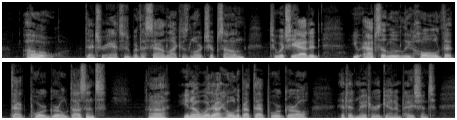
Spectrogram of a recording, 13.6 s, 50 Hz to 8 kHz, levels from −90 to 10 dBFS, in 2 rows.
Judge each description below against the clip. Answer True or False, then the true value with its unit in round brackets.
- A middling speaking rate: True (170 wpm)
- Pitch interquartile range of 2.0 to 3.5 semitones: False (4.0 semitones)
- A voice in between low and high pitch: False (105 Hz)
